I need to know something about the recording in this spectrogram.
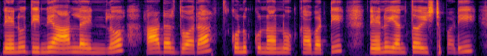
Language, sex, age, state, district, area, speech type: Telugu, female, 30-45, Andhra Pradesh, Chittoor, rural, spontaneous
